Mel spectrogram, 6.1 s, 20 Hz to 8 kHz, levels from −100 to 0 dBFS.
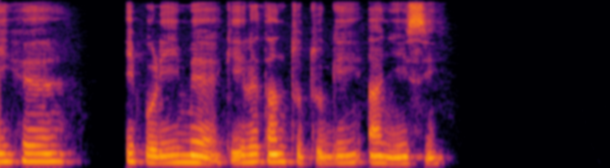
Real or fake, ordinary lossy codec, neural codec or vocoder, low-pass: real; none; none; none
